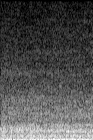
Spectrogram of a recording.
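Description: A sleeper bus getting ready to depart on the Aceh–Medan route. Its engine idles with a loud, close, steady low rumble that fills the whole moment.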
